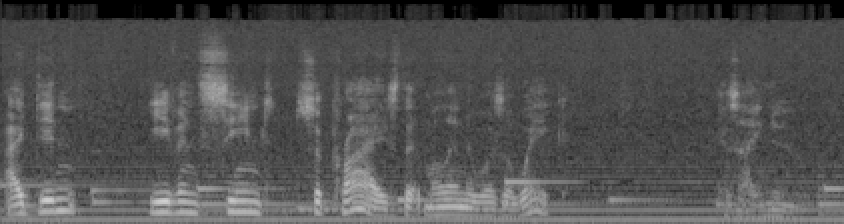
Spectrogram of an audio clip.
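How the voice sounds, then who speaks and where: Creaky-voiced man reading a children's story. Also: medium pitch, slow, poor audio. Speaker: storybook reader in Santa role. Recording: music behind the voice.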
